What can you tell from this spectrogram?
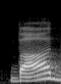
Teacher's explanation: با دونوں ہونٹوں کے گیلے حصے کے ملنے سے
